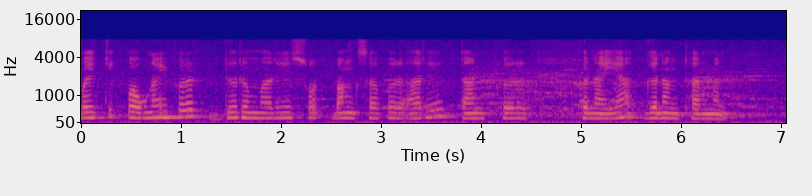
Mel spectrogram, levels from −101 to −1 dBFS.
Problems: low volume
